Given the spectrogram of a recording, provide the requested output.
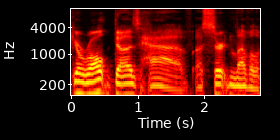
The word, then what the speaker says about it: Geralt: It's Geralt. It's a hard G.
